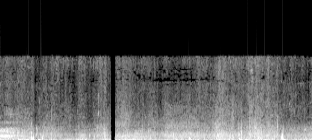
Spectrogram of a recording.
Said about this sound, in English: Well, shit. I got cattle coming my way and I'm pulling.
